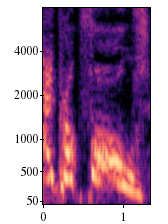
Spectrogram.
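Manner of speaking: drawn-out high-pitched scream. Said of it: "I scream".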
